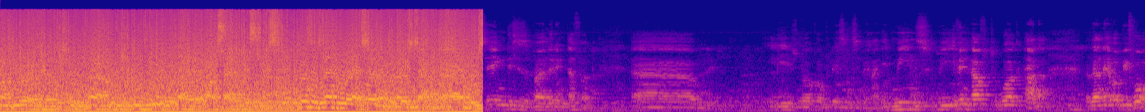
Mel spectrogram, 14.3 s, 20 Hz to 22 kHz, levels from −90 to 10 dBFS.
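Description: From 0.00 to 6.03 s, integer read as float: the sound points to 32-bit integer samples decoded as 32-bit floats, giving harsh, extremely loud square-wave buzzing that drops to silence in quiet passages.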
